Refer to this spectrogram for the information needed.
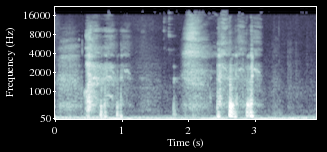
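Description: A person coughs in a series of harsh, breathy bursts, several spaced across a few seconds with gasping breaths between, ending in a couple of rougher, voiced coughs.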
